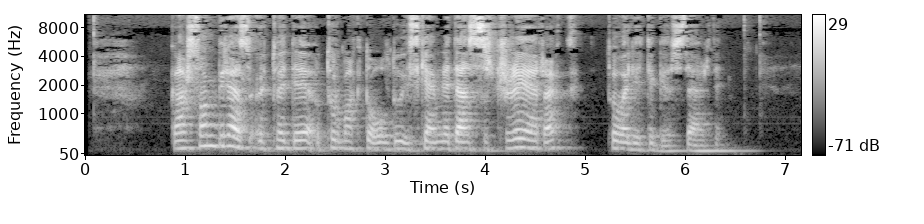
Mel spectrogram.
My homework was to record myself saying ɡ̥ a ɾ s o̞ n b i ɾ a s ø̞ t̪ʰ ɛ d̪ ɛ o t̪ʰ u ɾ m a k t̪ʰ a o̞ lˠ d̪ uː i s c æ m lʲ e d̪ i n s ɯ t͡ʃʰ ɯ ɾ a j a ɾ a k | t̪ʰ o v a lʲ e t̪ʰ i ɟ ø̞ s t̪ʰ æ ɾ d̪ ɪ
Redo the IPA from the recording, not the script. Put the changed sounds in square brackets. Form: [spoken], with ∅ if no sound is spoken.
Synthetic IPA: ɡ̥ a ɾ s o̞ n b i ɾ a [z] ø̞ t̪ʰ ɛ d̪ ɛ o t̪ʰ u ɾ m a k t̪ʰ a o̞ lˠ d̪ uː i s c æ m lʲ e d̪ [æ] n s ɯ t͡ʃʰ ɯ ɾ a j a ɾ a k | t̪ʰ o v a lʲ e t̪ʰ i ɟ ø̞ s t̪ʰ æ ɾ d̪ ɪ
